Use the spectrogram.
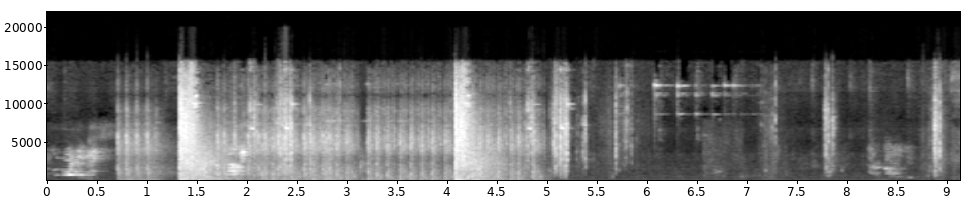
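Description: In PUBG Mobile, a dense burst of loud gunfire rattles for several seconds, followed by scattered quieter shots and clicks, with voices talking during the exchange.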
